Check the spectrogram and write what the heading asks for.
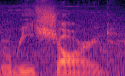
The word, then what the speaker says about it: Richard: Uh, here it's pronounced reshard.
